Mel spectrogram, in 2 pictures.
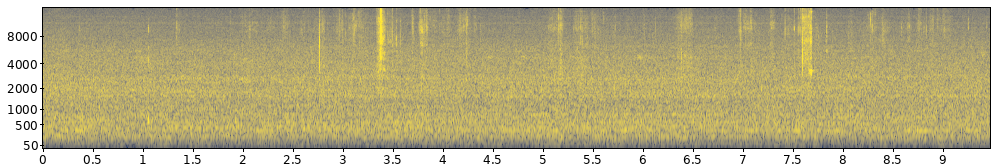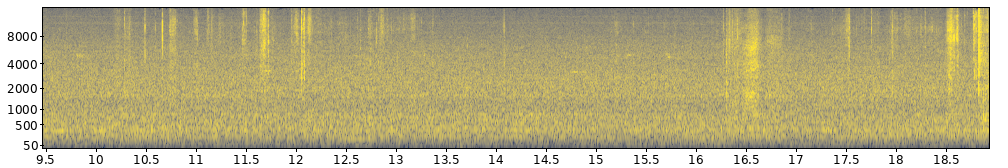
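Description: Faint handling sounds of a die-cut paper doily being curled on a slotted metal tool: a few soft, scattered clicks and rustles over steady room hiss.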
